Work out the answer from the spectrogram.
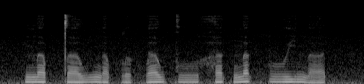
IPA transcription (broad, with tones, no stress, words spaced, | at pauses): n̪ɐ˧p̚t̪ɐ˨˥wŋɐ˨p̚ lʊ˨k̚lɐ˥wkuː˧ hɐ˧k̚ n̪ɐ˥k̚ puː˥jn̪ɐ˨˥t̚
